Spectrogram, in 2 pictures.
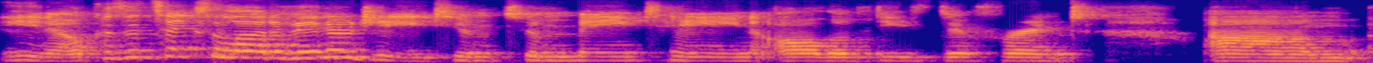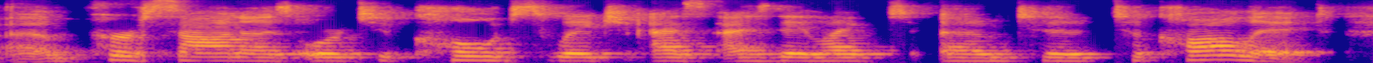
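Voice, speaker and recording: Noticeable background noise and audible room echo surround the recording. A woman speaks at a medium pitch. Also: ordinary pitch variation, moderate pace. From US, child of immigrants. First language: not English. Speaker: business executive. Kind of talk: interview. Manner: hesitant with fillers.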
